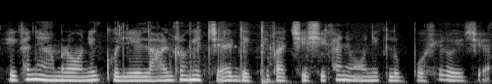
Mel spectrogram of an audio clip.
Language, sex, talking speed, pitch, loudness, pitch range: Bengali, female, 160 wpm, 190 Hz, -16 LUFS, 180-210 Hz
